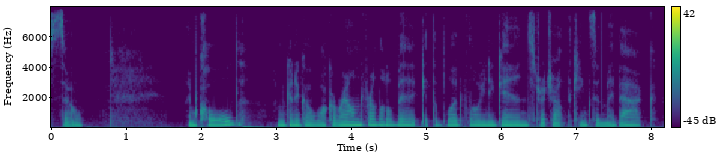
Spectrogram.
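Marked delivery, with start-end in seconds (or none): none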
